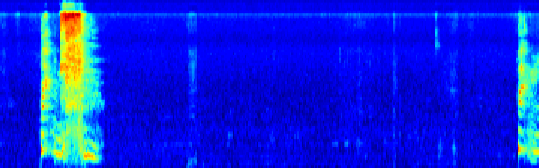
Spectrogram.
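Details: After stifling earlier sneezes, the person lets them out: one loud, open sneeze, then quiet, and the start of another sneeze at the end; the sneezes grew stronger each time.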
